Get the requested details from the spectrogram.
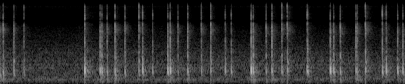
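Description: Fingernails of both hands tap rapidly on the top surface of a closed silver laptop. After a brief pause near the start, about 26 quick, dry clicks follow with a bright edge and a light tonal knock around 600 Hz. Each tap dies away almost instantly.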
